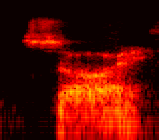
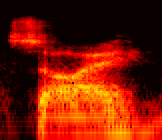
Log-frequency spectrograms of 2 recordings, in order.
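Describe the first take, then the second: First: Said in the usual way. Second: SOY drawn out with emphasis; emphatic form. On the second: Shown as a demonstration. Teacher trying the distinction, soy stressed and lengthened. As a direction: lean slowly on soy. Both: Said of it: "I try to make a distinction".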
